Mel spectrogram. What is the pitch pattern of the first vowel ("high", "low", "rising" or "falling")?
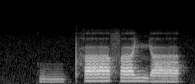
low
